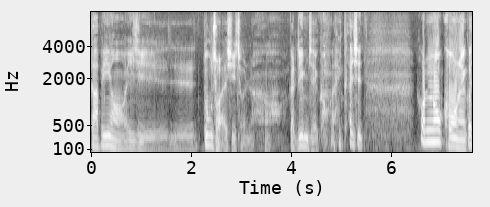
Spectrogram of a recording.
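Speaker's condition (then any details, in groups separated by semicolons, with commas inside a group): No condition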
